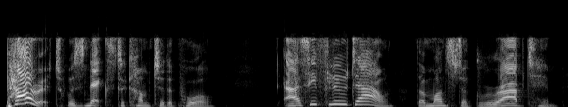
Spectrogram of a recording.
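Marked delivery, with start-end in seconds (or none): none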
